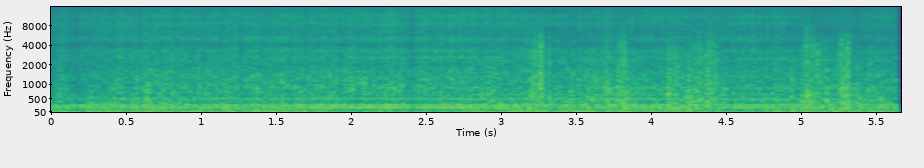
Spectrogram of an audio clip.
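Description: A Kawasaki Ninja 400 motorcycle ridden fast, its engine drone loud and continuous with heavy wind rush buffeting the microphone throughout.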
